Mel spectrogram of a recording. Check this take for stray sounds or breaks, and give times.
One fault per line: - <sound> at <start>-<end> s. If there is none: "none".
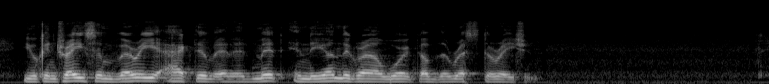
none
